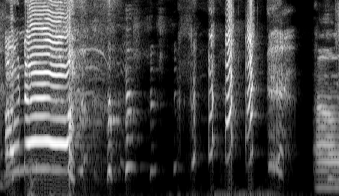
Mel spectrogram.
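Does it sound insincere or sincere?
sincere. It sounds genuinely upset and sincere.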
